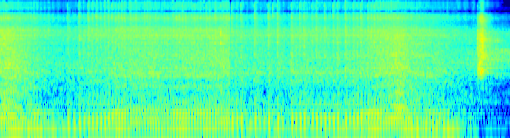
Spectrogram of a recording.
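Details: Suzuki Access scooter, small single-cylinder: loose, uneven idle that wavers and sags toward stalling; runs only on choke and dies when choke is lowered, cause found inside the carburetor jet system.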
